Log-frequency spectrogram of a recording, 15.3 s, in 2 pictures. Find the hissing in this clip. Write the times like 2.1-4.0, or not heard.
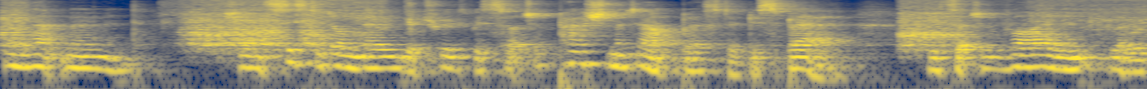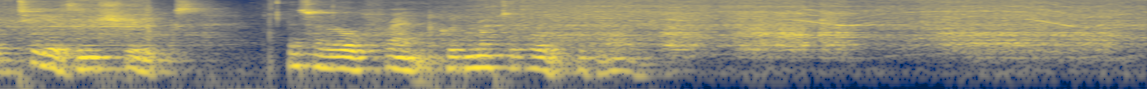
0.0-2.8, 6.0-15.2.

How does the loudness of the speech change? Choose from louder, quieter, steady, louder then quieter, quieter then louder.
steady.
